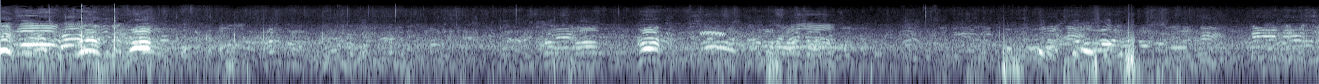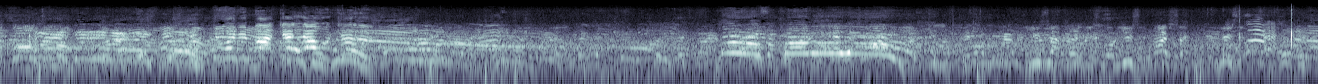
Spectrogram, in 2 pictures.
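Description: Men and women shout and call out nearby and far off, outdoors across an open field.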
